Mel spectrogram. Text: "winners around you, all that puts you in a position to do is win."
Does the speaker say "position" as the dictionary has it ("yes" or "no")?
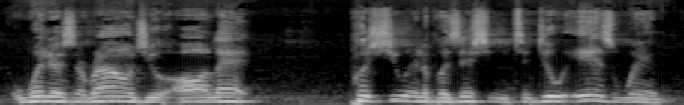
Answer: yes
